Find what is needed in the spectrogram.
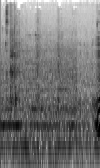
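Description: A person chewing a rolled, crispy spicy tortilla chip (Takis), a few faint crunches near the start and about a second in, over a steady low hum.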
